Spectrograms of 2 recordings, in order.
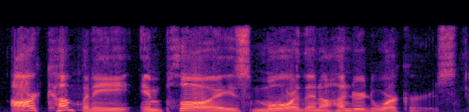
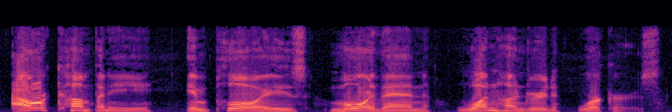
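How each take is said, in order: First: The sentence is spoken at normal speed. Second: The sentence is spoken slowly.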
